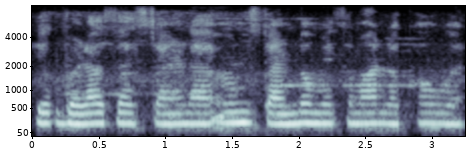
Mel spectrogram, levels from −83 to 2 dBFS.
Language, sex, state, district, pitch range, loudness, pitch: Hindi, female, Punjab, Fazilka, 195-205 Hz, -13 LUFS, 200 Hz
